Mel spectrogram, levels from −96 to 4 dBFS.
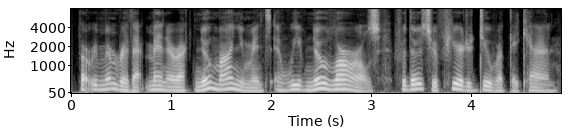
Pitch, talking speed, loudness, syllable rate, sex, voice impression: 140 Hz, 245 wpm, -17 LUFS, 6.0 syllables/s, male, masculine, slightly gender-neutral, adult-like, slightly middle-aged, slightly thick, slightly relaxed, weak, slightly dark, slightly soft, slightly muffled, fluent, slightly cool, slightly intellectual, refreshing, sincere, calm, slightly friendly, reassuring, unique, elegant, slightly sweet, slightly kind, very modest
